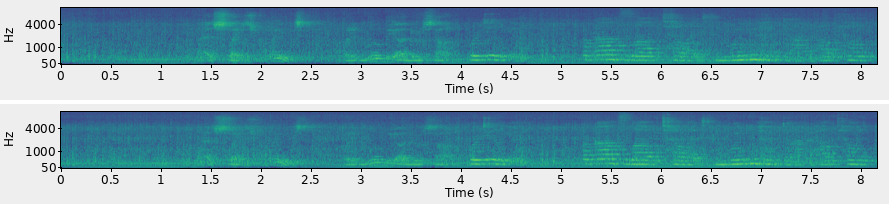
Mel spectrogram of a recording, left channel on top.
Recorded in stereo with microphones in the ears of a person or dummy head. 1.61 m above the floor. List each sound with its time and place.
1.4 s a man speaking: 20° left (ahead or behind), 2.5 m
4.1 s a woman speaking: 35° right (ahead or behind), 2.5 m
